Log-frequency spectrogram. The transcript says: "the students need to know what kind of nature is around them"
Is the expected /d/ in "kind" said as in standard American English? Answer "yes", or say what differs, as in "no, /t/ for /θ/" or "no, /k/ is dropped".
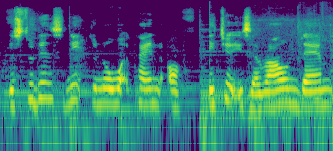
yes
